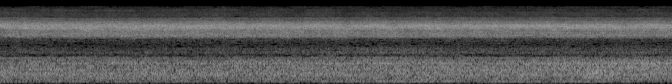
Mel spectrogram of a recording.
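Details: Cicadas calling loudly around a yard in August, a constant piercing sizzle that never pauses or changes pitch, backed by a faint low hum.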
